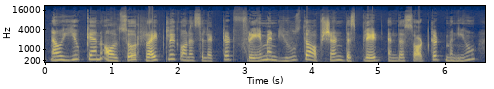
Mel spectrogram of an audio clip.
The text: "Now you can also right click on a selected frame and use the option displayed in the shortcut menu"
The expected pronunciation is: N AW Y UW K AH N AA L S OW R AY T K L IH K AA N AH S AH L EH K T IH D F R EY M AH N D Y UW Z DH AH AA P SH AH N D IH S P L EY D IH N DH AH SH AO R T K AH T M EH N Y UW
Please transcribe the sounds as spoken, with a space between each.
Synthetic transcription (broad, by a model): N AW Y UW K AH N AA L S OW R AY T K L IH K AA N AH S AH L EH K T IH D F R EY M AH N D Y UW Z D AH AA P SH AH N D IH S P L EY D IH N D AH S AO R T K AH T M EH N Y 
